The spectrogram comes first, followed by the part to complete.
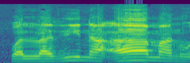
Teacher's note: ini mad badal, a ini panjang ya karena ada hamzah ada alifnya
